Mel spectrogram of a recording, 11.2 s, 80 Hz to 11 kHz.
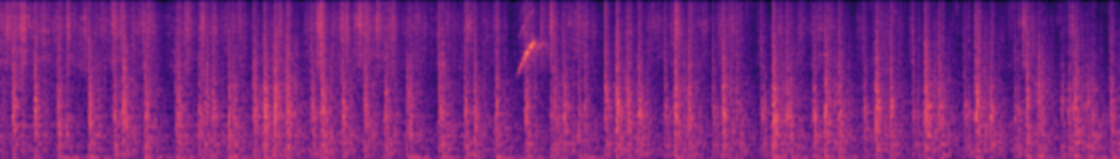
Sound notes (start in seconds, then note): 0.5 drums beating and beads rattling; 5.1 whistling; 6.5 drums beating and beads rattling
